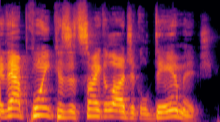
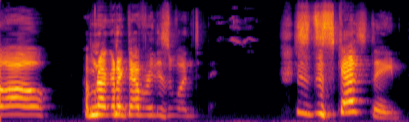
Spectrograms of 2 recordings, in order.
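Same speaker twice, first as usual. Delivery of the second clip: higher, fast, put-on prissy refusal; mock disgust; 6 semitones higher, 4 dB louder, faster than usual. Host pretending to refuse the gross story, mock disgust. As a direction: play at being too grossed out to go on.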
